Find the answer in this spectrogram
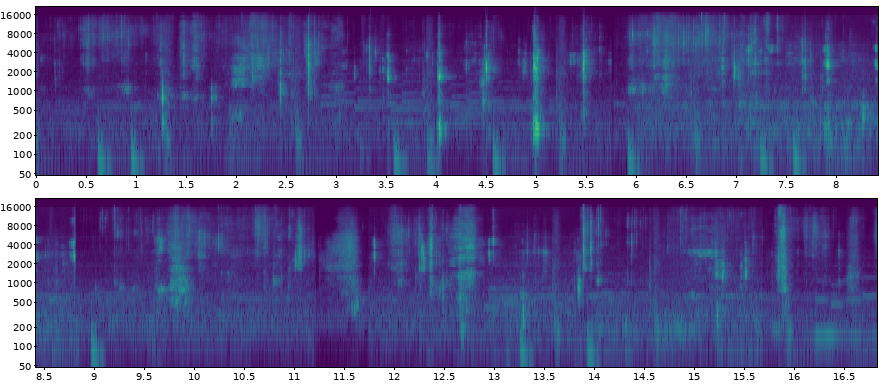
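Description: Close-miked crunching and chewing of Hot Cheetos–crusted fried chicken: crisp cracks of the coating as it is bitten and chewed, with wetter mouth sounds in between.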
